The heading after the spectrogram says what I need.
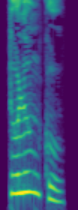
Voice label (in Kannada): "ತೇಲುಂಗ", Kannada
